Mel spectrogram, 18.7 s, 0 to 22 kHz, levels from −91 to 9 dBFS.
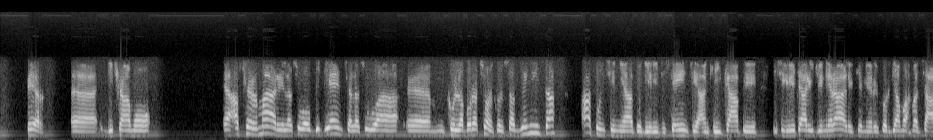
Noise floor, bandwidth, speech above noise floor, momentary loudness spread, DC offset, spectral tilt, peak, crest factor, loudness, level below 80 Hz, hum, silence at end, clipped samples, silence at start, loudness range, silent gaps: -59 dBFS; 15.5 kHz; 43 dB; 7 LU; under 0.1%; -7 dB/octave; -4 dBFS; 12 dB; -16 LUFS; -66 dBFS; none; 0 s; under 0.1%; 0.55 s; 3 LU; none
